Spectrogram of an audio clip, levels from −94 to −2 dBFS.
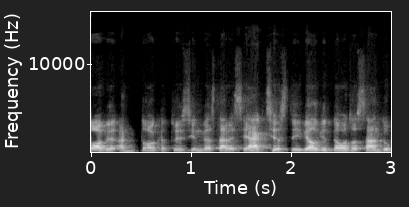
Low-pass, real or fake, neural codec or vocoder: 14.4 kHz; real; none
